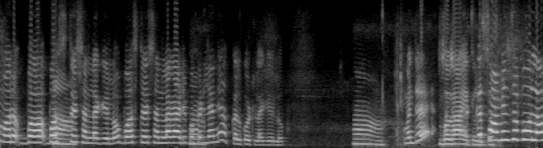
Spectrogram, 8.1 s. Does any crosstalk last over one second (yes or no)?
no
